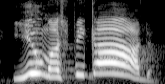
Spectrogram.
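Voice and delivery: loud, high, slow adoring dog; hammed-up dog worship. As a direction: gush it like an eager dog. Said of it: "Dog says".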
